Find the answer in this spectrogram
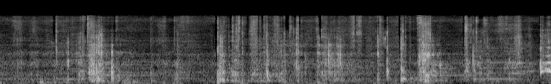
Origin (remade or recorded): remade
